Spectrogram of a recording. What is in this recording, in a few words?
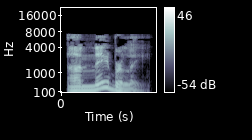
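"unneighborly", British English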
